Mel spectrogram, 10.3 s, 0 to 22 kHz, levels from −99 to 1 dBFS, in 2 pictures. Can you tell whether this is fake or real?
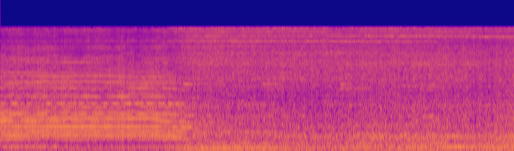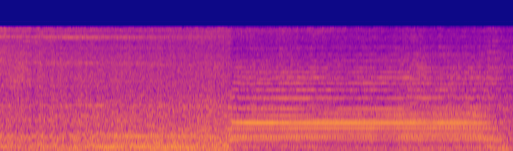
real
